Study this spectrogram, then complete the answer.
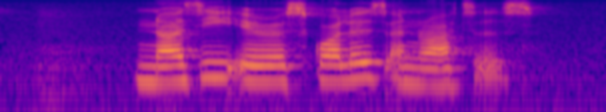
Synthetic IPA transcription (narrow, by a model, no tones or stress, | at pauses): naziʔɛɹoskwɔləzə̰̃ndɹaɪtʰə̰z̥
